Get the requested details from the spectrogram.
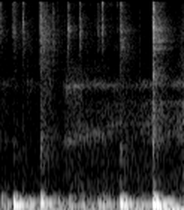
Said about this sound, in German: Klick, klick, klick, klick, klick. Los, schneller tippen, schneller tippen.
